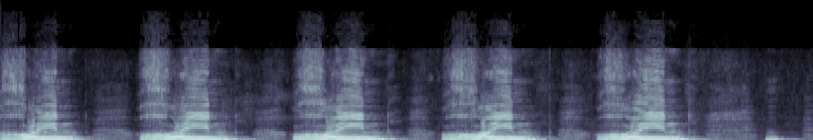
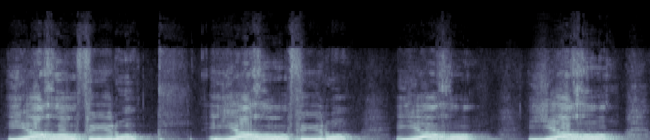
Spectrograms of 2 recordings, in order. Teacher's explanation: اب یہاں پہ غین آ رہا ہے, یہاں پہ غین آ رہا ہے اور غین ہمیں پتہ ہے کہ حلق کے ابتدائی حصے سے یعنی ادنا حلق سے ادا ہوتا ہے. جب آپ غین پڑھیں گے آپ خود محسوس کریں گے کہ یہ حلق کے بالکل ابتدائی حصے سے ادا ہو رہا ہے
